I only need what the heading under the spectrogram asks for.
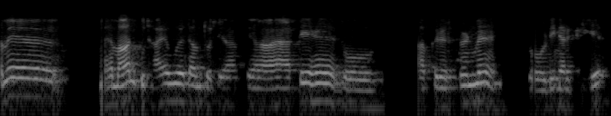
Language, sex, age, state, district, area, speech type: Hindi, male, 18-30, Uttar Pradesh, Bhadohi, rural, conversation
